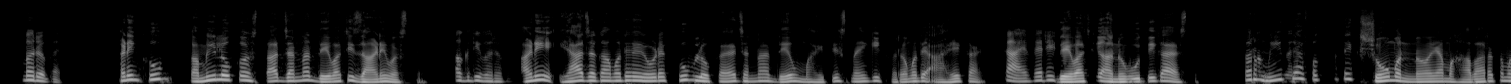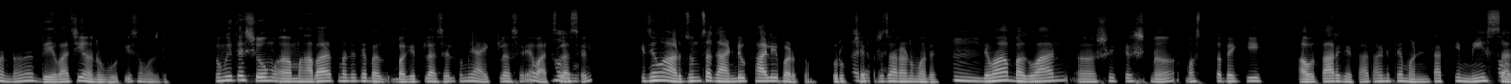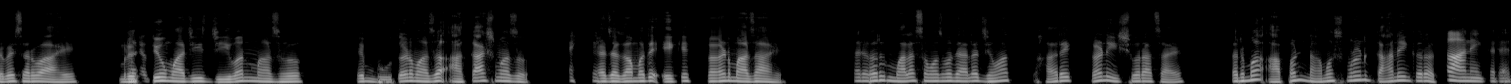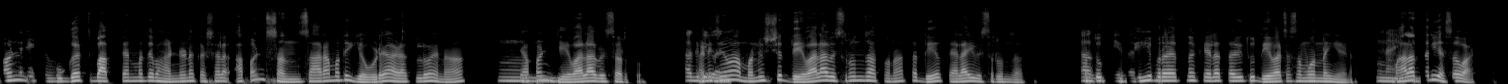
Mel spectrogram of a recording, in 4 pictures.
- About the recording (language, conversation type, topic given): Marathi, podcast, एखादा चित्रपट किंवा मालिका तुमच्यावर कसा परिणाम करू शकतो?
- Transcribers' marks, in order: in English: "व्हेरी"; in English: "शोमधनं"; in English: "शो"; in English: "व्हेरी ट्रू"; tapping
